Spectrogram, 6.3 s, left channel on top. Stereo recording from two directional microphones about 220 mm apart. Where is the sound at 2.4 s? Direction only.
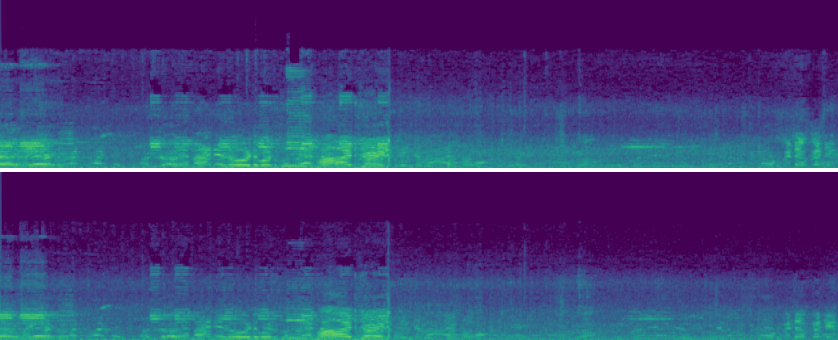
55° right (ahead or behind).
